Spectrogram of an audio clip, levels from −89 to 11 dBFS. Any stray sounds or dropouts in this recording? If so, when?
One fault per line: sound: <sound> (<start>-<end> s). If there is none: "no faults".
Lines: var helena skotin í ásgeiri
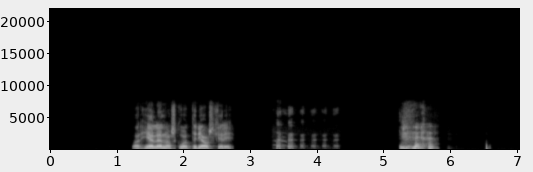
sound: laugh (3.3-4.4 s)
sound: laugh (5.2-5.8 s)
